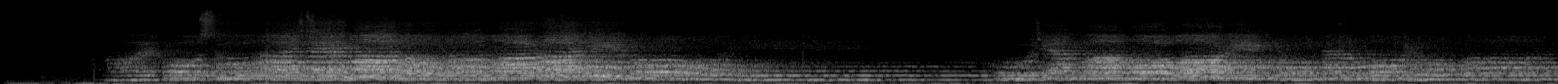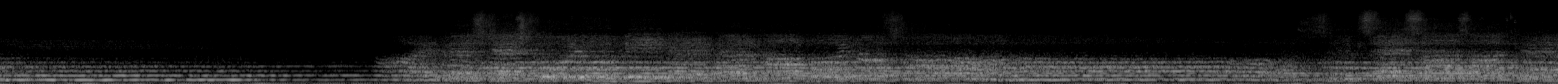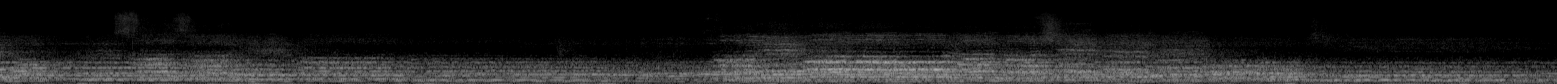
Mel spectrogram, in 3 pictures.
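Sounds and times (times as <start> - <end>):
glee club singing Slovak folk songs: 1.0 - 46.7.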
